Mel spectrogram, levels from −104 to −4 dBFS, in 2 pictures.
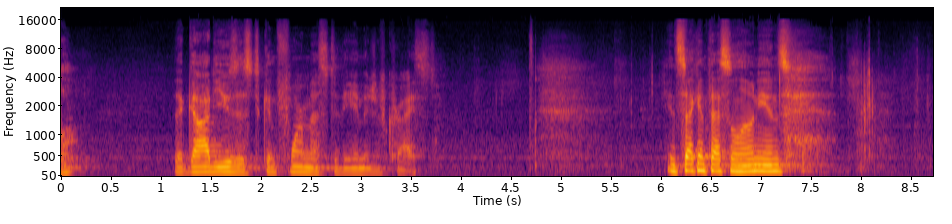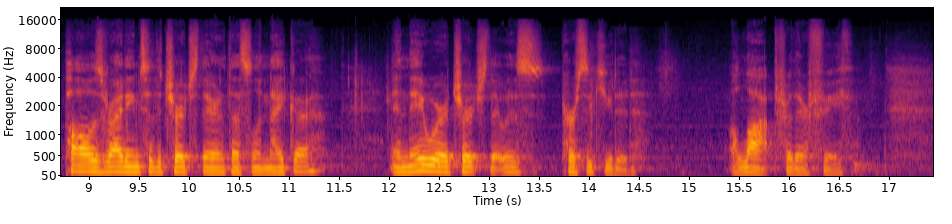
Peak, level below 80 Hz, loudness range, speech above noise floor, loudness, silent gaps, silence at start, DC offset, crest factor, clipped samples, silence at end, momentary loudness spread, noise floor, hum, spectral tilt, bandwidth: -8 dBFS; -70 dBFS; 10 LU; 36 dB; -27 LUFS; none; 0 s; under 0.1%; 22 dB; under 0.1%; 0.15 s; 22 LU; -63 dBFS; none; -5.5 dB/octave; 15.5 kHz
